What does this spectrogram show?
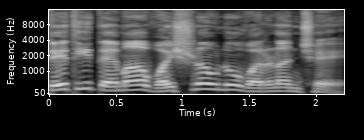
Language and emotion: Gujarati, neutral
